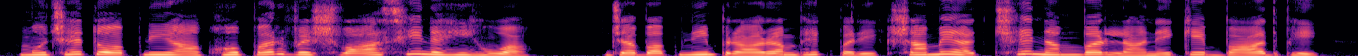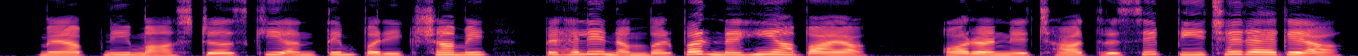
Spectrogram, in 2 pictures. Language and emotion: Hindi, surprised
